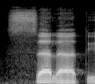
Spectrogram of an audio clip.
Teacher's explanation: سین کو باریک سیٹی سے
